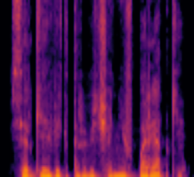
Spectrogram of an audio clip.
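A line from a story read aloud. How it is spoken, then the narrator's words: Quiet, careful question. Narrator (Russian): Тихо, будто боясь спугнуть их, поинтересовалась Марина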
